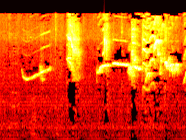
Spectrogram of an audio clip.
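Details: Contest-caged Oriental magpie-robin gives a few pure rising whistles, then scratchy bursts and a long sustained whistle leading into rapid chattering notes.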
